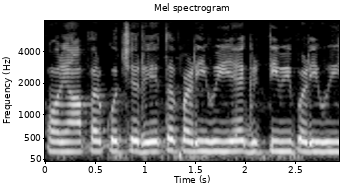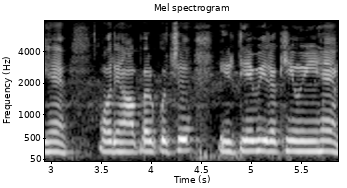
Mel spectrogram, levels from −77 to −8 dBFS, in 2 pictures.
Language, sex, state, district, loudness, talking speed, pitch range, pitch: Hindi, female, Chhattisgarh, Bilaspur, -18 LUFS, 225 wpm, 210-220 Hz, 215 Hz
